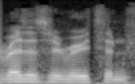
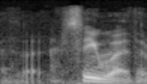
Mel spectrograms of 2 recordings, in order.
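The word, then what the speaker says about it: Seewooruthun: Siruthan for Siruthan. Seaworthen. Seaworthen. Sorry, Seaworthen.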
